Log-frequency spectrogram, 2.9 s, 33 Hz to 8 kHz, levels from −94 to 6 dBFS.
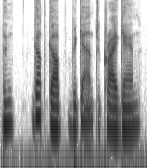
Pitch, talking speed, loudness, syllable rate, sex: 130 Hz, 145 wpm, -18 LUFS, 3.9 syllables/s, male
